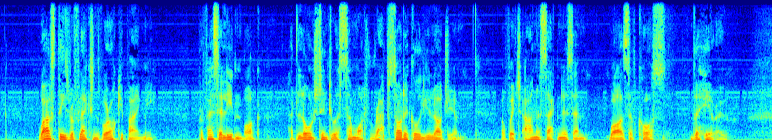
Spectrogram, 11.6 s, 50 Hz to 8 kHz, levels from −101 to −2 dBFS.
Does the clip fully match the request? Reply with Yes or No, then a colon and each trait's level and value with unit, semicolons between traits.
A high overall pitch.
No: low, 100 Hz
